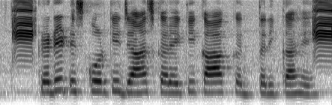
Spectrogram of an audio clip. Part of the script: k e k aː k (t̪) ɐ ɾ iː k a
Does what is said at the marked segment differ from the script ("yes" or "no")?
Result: no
